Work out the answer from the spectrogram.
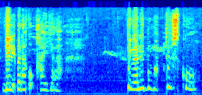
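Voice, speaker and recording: A woman's voice: sits high, steady tone, moderate pace, a little mellow, a little hiss or hum, close to an everyday voice. An actress with a Cebuano accent playing an emotive, lovelorn young woman in a radio drama. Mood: frightened pleading. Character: young woman Hope, lovelorn girlfriend turned firm narrator. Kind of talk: Bisaya radio drama acting.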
